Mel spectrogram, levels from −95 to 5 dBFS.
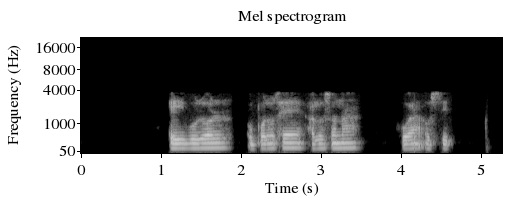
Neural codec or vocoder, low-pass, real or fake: none; 3.6 kHz; real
